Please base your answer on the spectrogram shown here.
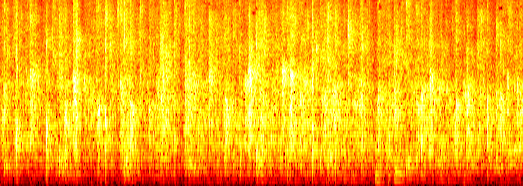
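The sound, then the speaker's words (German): Audience applause at a youth hackathon event after thanks to participants: lively, dense clapping from a crowd with individual sharp claps standing out, steady and continuous for the whole stretch. “Applaus”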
